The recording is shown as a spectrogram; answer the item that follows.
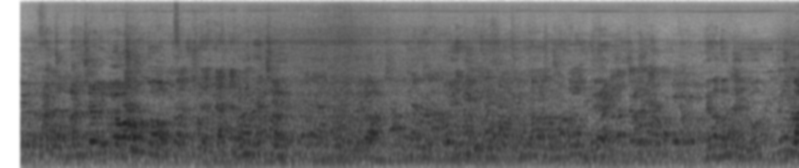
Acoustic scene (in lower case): crowded indoor space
